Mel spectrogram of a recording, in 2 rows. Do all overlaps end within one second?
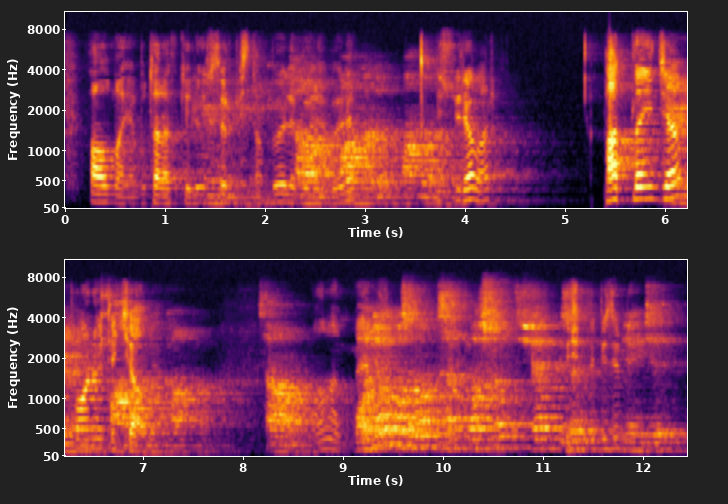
No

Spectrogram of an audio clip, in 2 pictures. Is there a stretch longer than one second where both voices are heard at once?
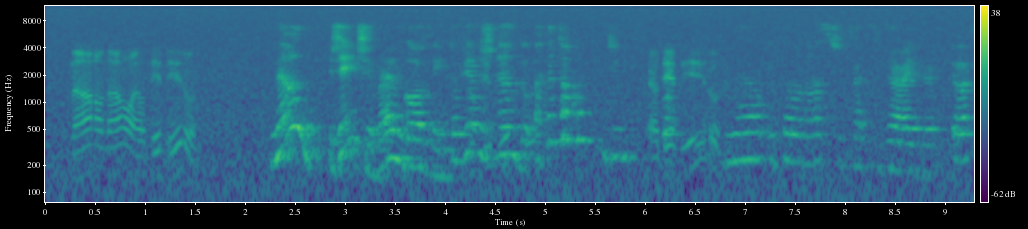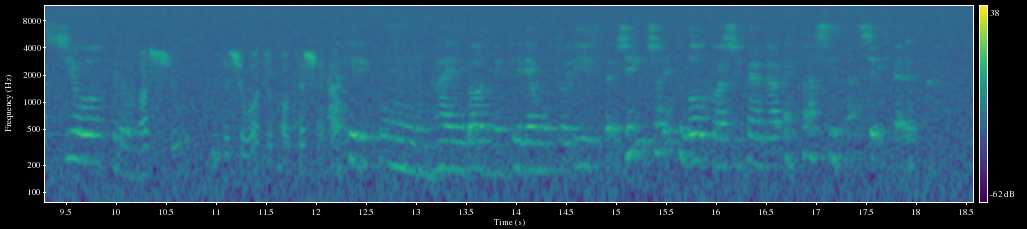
No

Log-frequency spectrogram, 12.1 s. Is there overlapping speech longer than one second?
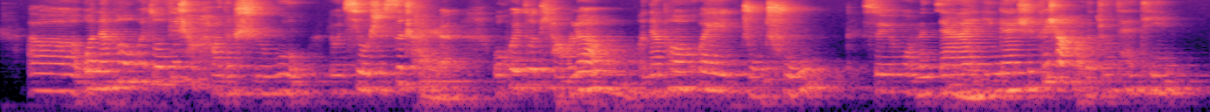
No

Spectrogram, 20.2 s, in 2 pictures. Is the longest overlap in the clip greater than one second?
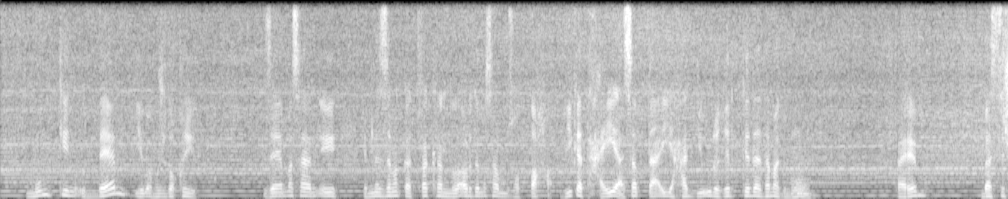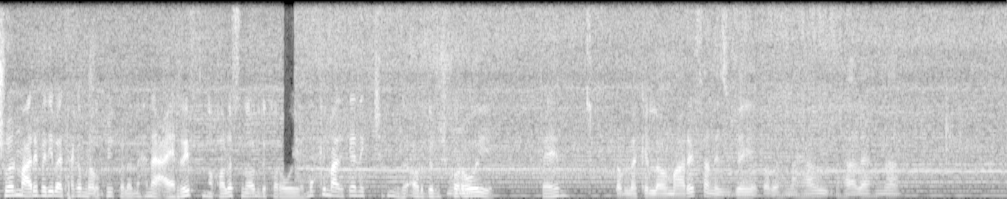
No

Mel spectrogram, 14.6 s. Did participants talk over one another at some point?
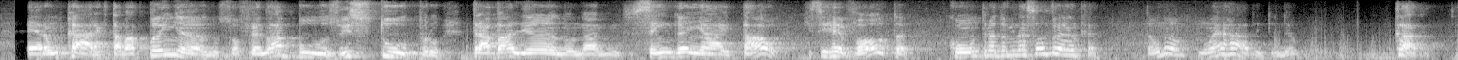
No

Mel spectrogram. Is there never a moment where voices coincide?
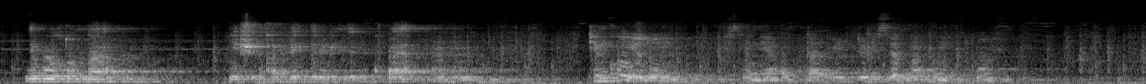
Yes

